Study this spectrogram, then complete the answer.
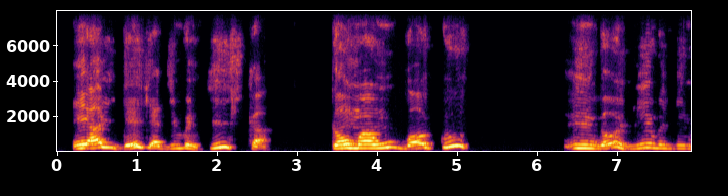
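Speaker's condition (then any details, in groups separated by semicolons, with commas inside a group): Cerebral palsy; physical disability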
